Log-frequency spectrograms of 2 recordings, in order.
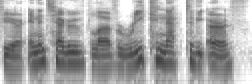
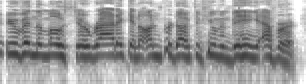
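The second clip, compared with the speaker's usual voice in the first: mocking mom; 9 semitones higher than usual. Mom scolding him, retold.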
